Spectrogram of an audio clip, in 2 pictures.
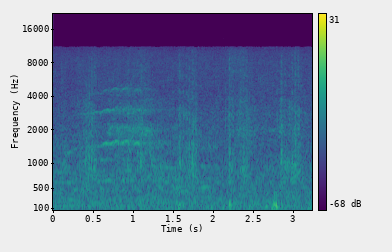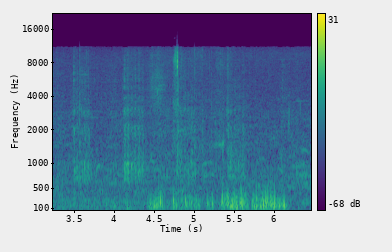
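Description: A horse's hoofbeats on arena sand at the trot, a steady run of soft strikes, with a horse whinnying about a second in.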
